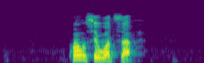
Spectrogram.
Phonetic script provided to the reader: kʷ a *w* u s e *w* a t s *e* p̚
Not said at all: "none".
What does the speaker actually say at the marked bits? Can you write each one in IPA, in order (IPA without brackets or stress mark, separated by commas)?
w, w, a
